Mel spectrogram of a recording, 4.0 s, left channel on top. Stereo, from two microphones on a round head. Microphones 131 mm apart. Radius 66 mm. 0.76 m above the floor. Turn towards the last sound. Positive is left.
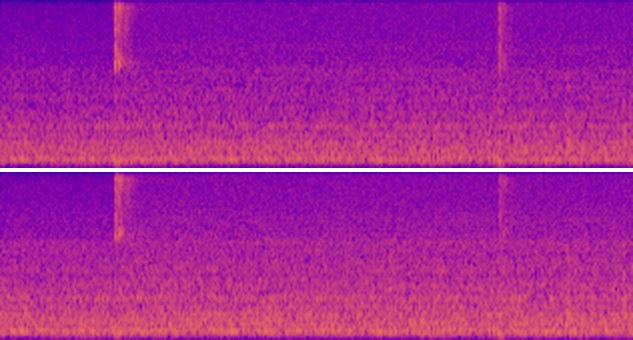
turn(degrees=55)  # may be behind; listen again after turning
